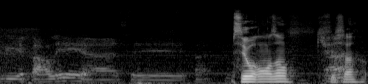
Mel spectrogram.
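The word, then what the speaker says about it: Aurensan: C'est Oranzan. Qui fait ça, Oranzan. Oranzan, ouais.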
